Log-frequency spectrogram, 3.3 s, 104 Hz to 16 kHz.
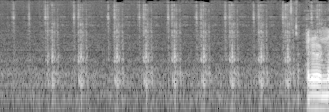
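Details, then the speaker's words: Mac Mini running Snow Leopard, 4 GB RAM, loading a burned DVD: steady ticking about three times a second as the optical drive tries and fails to spin up, then a louder whir before it rejects the disc; retail DVDs still play. "I'm going to pop this in the disc is trying to spin up"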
